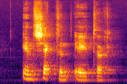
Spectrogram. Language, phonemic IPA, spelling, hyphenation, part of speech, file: Dutch, /ɪnˈsɛk.tə(n)ˌeː.tər/, insecteneter, in‧sec‧ten‧eter, noun, Nl-insecteneter.ogg
- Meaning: insectivore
